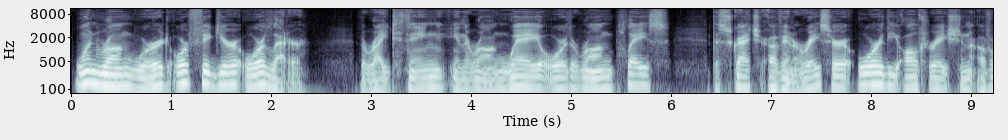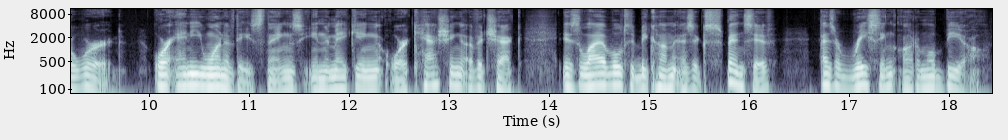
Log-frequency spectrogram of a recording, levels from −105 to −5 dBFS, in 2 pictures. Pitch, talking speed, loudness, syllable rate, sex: 100 Hz, 165 wpm, -18 LUFS, 4.8 syllables/s, male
